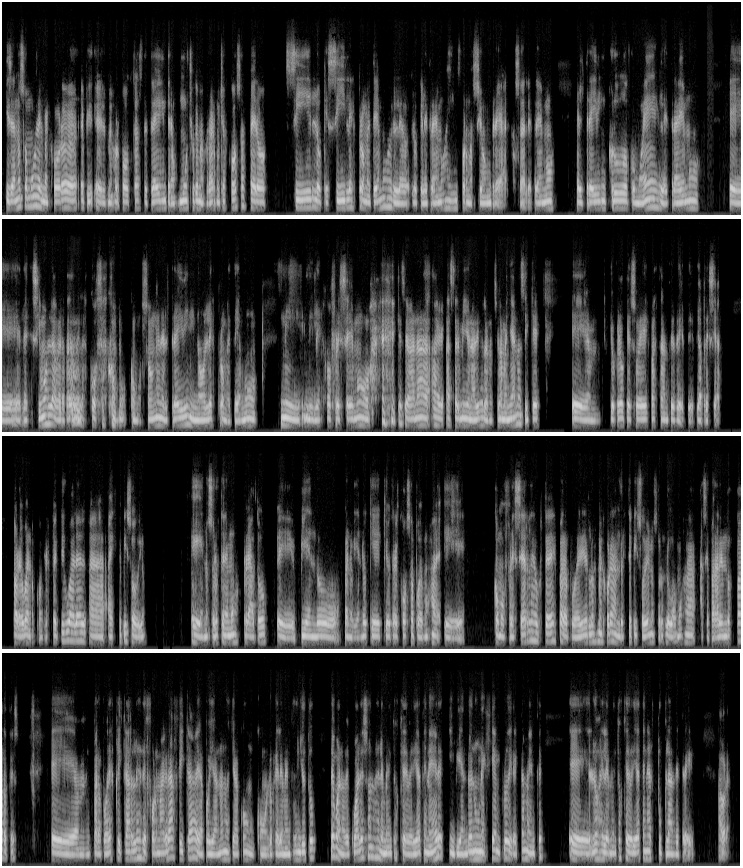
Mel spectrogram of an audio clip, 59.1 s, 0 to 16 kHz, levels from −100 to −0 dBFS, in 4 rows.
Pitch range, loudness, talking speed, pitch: 115-190 Hz, -27 LUFS, 180 wpm, 130 Hz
